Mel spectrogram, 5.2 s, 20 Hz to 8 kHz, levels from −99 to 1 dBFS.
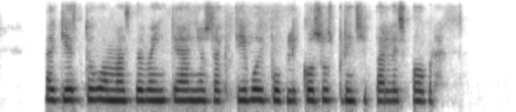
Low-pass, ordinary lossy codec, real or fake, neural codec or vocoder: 7.2 kHz; Opus, 16 kbps; fake; vocoder, 44.1 kHz, 80 mel bands, Vocos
